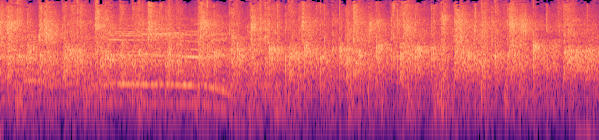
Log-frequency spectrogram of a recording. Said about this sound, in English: And everybody, let's give her a big round of applause.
